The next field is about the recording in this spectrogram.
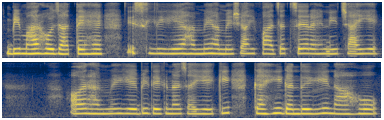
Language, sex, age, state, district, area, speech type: Urdu, female, 18-30, Telangana, Hyderabad, urban, spontaneous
